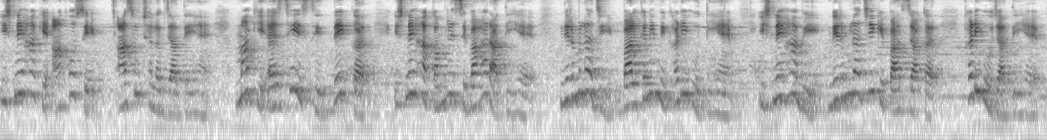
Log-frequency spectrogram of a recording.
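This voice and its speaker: A woman reading a family story aloud as a storyteller, steady and expressive. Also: sits high, measured pace. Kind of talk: storybook narration. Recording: echoey room with faint noise.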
